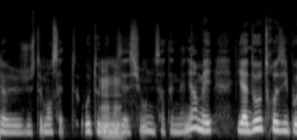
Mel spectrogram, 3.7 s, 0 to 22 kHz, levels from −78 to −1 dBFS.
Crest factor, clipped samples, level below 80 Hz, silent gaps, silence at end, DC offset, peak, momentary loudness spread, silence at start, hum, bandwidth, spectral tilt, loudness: 20 dB; under 0.1%; -68 dBFS; none; 0 s; under 0.1%; -8 dBFS; 13 LU; 0 s; none; 14 kHz; -6 dB/octave; -28 LUFS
